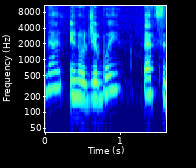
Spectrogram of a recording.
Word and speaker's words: Ojibwe: You say it like this. Ojibwe. See? Ojibwe.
